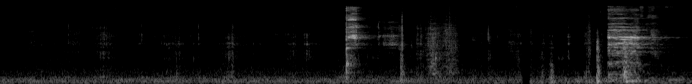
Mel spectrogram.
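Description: Close-up chewing of a mouthful of vegetable salad, with soft crunching. A sharp click about halfway through, and a metal spoon scraping and clinking on the plate as it scoops more salad near the end.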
